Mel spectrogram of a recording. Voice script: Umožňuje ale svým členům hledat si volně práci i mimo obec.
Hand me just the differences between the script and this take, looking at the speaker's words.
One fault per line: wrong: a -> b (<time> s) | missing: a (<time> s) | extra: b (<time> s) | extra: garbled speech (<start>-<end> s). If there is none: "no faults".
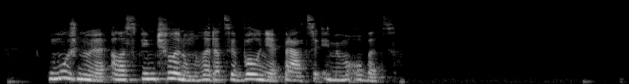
no faults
